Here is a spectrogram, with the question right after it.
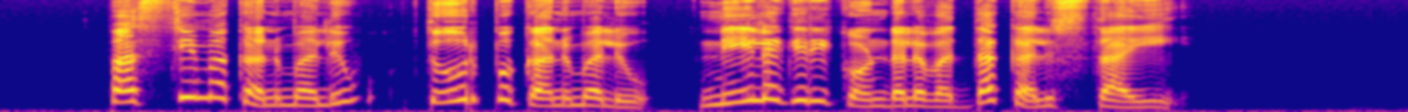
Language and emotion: Telugu, neutral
